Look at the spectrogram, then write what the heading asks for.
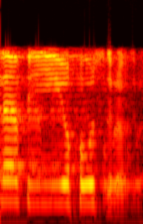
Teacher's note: خا کو موٹا پڑھنا ہے، سین سیٹی کی آواز نکالنی ہے ، را کو پھر موٹا پڑھنا ہے۔ ان الانسان لفی خسر،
